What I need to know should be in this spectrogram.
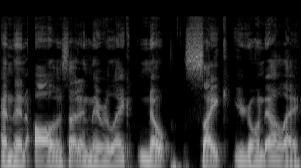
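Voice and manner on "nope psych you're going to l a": ordinary talk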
